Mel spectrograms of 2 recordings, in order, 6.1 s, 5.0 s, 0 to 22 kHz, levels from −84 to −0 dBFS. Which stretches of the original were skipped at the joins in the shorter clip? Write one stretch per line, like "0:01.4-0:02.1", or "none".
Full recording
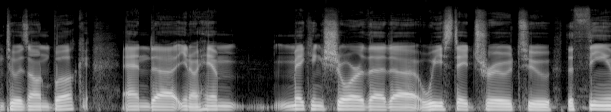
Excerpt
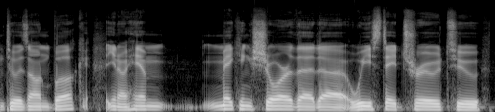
0:01.1-0:01.8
